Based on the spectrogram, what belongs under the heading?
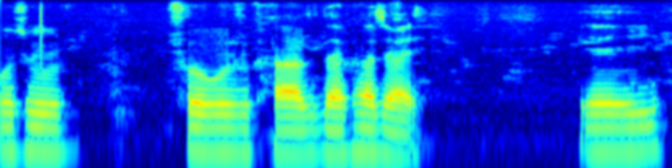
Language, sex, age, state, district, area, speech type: Bengali, male, 45-60, West Bengal, Uttar Dinajpur, urban, spontaneous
